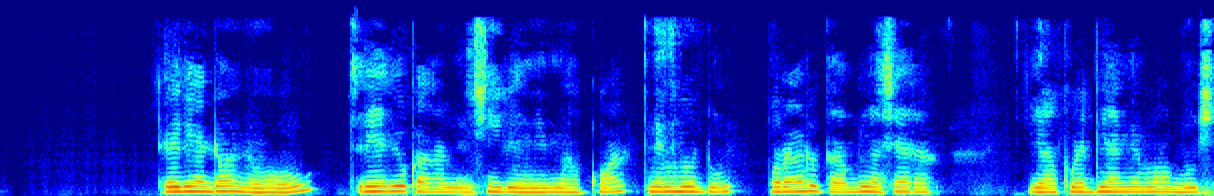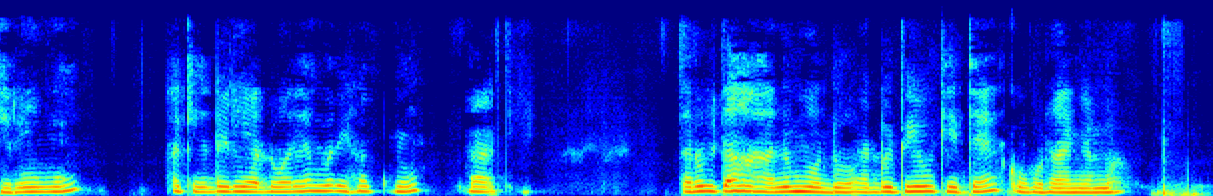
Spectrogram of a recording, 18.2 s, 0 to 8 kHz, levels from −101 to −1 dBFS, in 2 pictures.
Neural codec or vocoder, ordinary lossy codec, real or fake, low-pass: codec, 16 kHz, 1 kbps, FreqCodec, larger model; AAC, 32 kbps; fake; 7.2 kHz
